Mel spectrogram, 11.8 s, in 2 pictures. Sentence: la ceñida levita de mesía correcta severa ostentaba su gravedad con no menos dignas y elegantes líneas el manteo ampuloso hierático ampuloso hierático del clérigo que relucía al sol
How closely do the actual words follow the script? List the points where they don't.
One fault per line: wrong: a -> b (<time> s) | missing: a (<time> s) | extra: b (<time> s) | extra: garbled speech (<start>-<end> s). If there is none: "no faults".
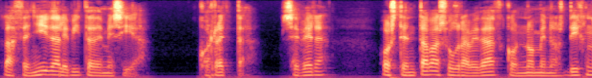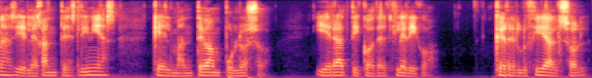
extra: que (7.4 s)
missing: ampuloso hierático (9.7 s)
